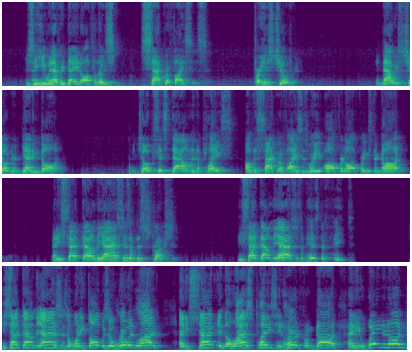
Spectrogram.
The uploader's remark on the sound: A message preached at the Shippensburg Independent Baptist Church.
